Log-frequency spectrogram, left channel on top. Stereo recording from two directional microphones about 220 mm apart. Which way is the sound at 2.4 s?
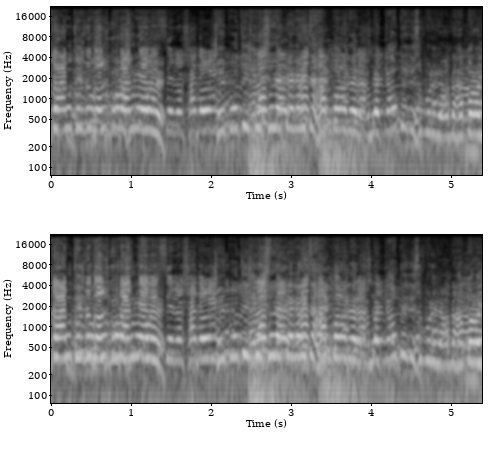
40° right (ahead or behind).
